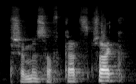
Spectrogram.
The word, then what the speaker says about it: Przemysław Kacprzak: My name is Przemysław Kacprzak.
